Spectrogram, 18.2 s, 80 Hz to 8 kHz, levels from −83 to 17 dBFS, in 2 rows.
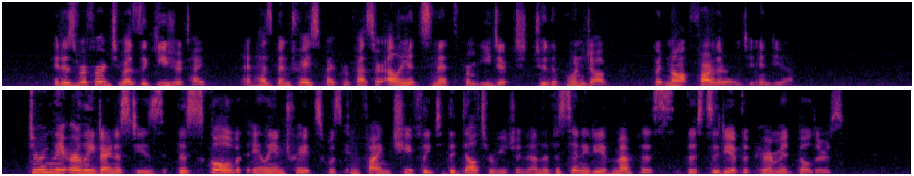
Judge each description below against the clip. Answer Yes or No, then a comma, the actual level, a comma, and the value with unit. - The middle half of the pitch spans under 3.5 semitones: No, average, 4.1 semitones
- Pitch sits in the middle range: Yes, medium, 180 Hz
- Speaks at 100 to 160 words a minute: No, average, 175 wpm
